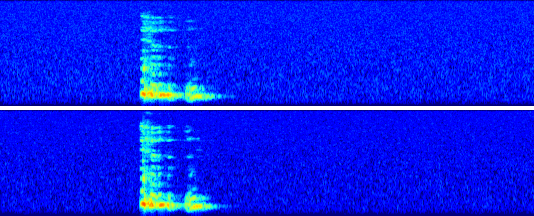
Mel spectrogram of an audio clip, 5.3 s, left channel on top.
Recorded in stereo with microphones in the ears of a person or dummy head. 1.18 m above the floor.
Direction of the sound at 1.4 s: 80° right.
